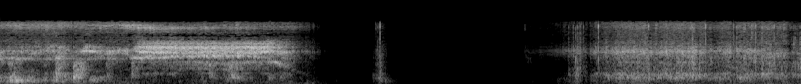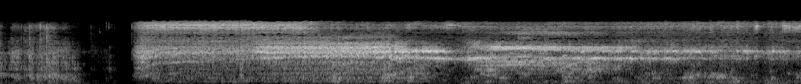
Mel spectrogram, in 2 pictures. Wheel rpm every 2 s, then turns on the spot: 160, 60, 0, 20, 50, 160, 160, 160.
6-8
